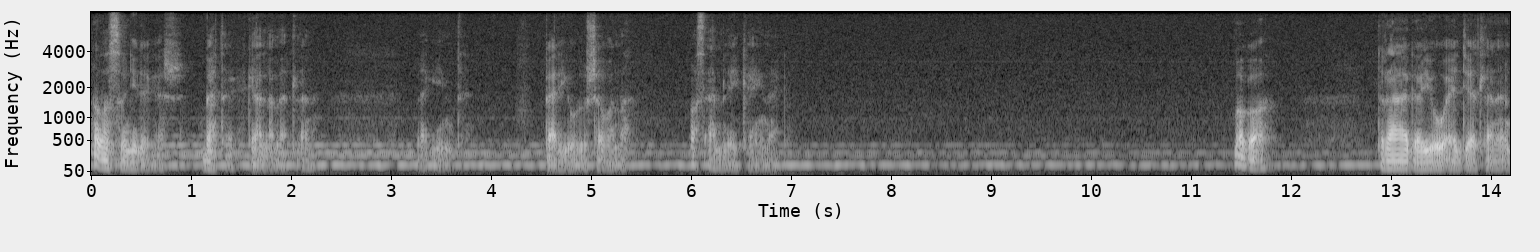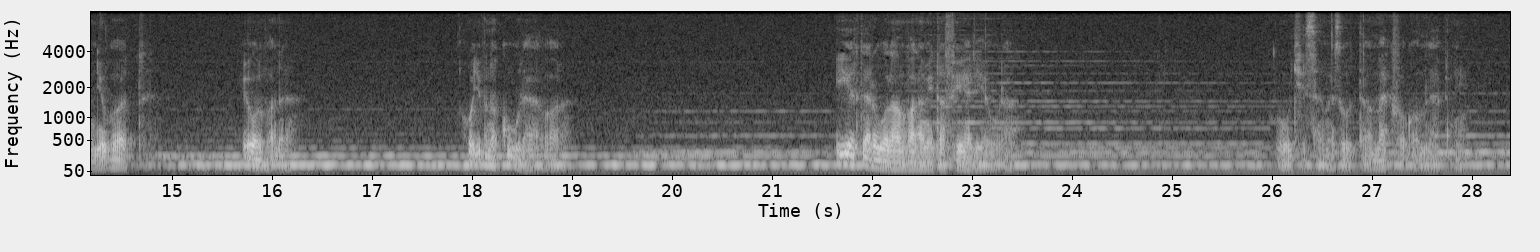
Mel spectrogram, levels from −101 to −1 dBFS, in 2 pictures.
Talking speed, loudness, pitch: 70 wpm, -31 LUFS, 125 Hz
